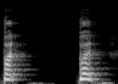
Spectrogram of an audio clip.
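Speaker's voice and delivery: high, halting stammer. A narrator's reading. Stunned Miss Carmen finding no words, stammering. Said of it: "she stammered".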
